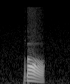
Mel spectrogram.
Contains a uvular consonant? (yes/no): no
